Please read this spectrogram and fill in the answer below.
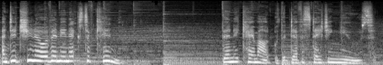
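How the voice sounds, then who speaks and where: A woman's voice: a little high, animated, normal speed, music in the background. A woman reading a scripted ghost story as an audiobook narrator, in a dramatic, suspenseful storytelling manner.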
